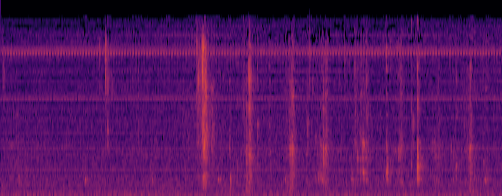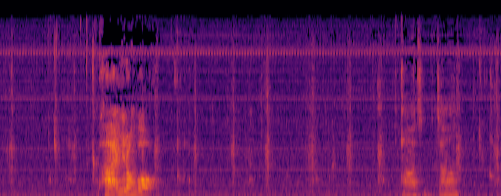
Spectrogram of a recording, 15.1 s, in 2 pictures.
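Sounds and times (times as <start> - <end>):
faint chewing mouth clicks: 3.0 - 9.0, 9.8 - 13.6, 14.7 - 15.0.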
